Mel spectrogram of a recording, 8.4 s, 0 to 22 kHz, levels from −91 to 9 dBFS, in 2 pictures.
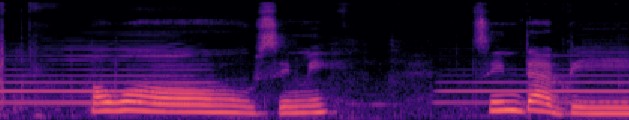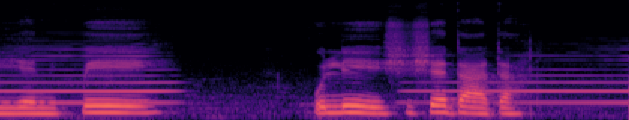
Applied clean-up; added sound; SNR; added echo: none; Wind instrument, woodwind instrument; 13 dB; none.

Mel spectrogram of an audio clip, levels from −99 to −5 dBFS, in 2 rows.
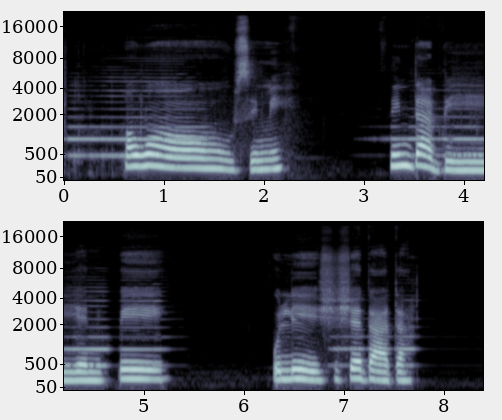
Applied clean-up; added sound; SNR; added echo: neural mask model RNNoise.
